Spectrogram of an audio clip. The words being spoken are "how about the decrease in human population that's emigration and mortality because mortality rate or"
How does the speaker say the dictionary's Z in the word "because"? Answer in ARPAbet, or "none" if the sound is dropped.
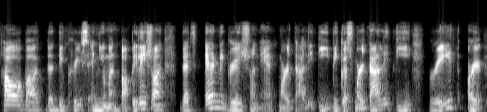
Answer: S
